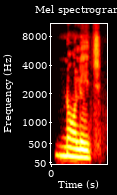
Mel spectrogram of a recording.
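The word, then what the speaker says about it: knowledge: जैसे नेब, नी, न्यू, new, knife, knit, नॉलेज। नॉलेज में डी भी साइलेंट है क्योंकि डी और जी साथ में होता है तो डी साइलेंट रहता है।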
